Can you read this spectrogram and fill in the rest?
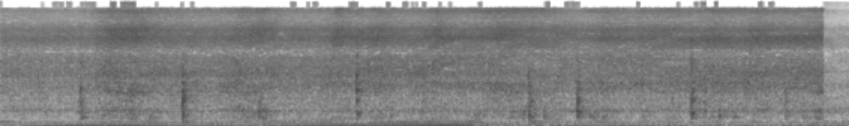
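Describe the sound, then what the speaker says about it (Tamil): Large mushroom pieces sauté in a pan with a steady, bright sizzle, broken by occasional scraping stirs, close and continuous with no voices. "ஸோ இதையும் வந்து நல்லா இப்போ சாட்டே பண்ண போகிறோம்."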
